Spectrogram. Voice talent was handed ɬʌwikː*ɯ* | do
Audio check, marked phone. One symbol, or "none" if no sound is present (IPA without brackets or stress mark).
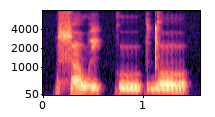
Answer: u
